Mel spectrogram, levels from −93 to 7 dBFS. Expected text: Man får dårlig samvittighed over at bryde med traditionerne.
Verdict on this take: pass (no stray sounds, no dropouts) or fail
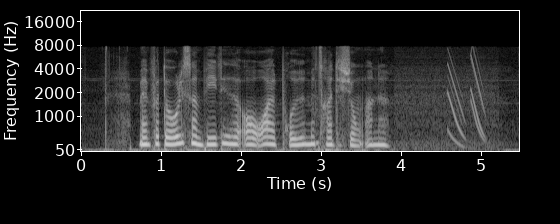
fail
